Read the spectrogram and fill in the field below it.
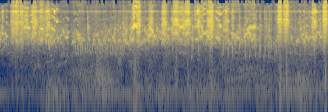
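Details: Outdoor colony of budgies kept for breeding, many birds chattering at once in a steady high twittering wash, with sharper squawky peaks around the middle and near the end.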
